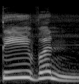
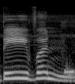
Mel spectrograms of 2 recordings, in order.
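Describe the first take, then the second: The two takes are said the same way.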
